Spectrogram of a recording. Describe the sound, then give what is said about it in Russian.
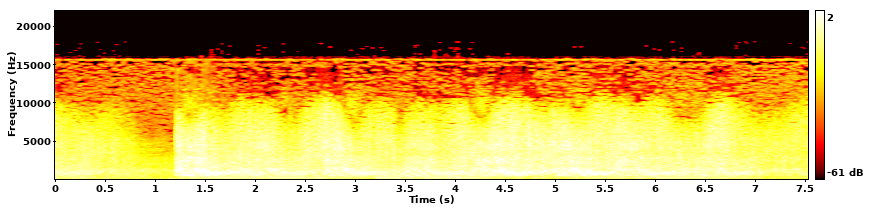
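A Soviet Katyusha rocket barrage at Stalingrad, opening the artillery preparation of Operation Uranus: after a second of quieter rumble, a sudden, loud, unbroken roar of rockets launching in rapid succession, rushing hiss over a deep rumble, with no voices. “«Катюши» открыли огонь.”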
